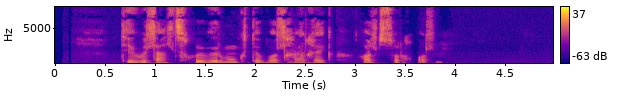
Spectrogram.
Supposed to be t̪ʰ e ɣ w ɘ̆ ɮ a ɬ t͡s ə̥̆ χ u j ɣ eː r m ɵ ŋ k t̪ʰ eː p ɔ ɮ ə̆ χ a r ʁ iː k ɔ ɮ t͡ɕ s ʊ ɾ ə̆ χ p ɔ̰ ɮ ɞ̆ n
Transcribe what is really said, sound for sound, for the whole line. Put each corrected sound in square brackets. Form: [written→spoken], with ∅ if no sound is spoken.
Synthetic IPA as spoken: t̪ʰ e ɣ w ɘ̆ ɮ a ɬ t͡s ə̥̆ χ u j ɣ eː r m ɵ ŋ k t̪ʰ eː p ɔ ɮ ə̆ χ a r ʁ iː k ɔ ɮ t͡ɕ s ʊ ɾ ə̆ χ p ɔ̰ ɮ ɞ̆ n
